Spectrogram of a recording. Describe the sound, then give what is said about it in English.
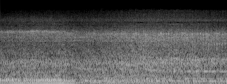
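Steady, loud low engine rumble from a bus running on biodiesel, droning continuously with a broad noisy hum and no clear breaks. “Operation Free's bus, powered by biodiesel, has rolled through 22 states so far”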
